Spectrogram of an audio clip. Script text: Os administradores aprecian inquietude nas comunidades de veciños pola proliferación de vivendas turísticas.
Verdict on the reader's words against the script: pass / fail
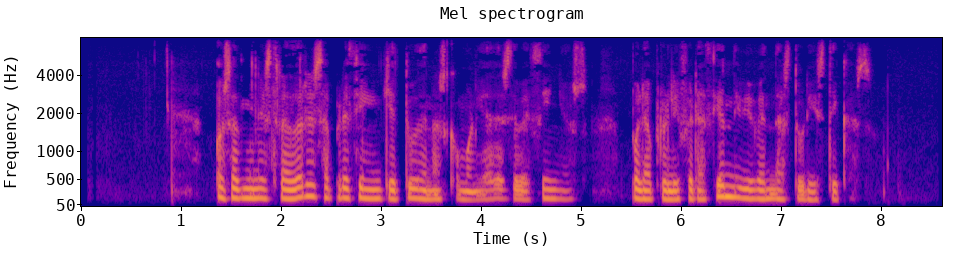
pass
